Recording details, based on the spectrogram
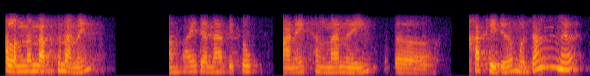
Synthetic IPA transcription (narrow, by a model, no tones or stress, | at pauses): kʰalamnanap̚sʰɯnanɯj | nampʰajdanabek̚tɔk̚manajkʰaŋnanɯj | kʰatʰedɯmɯzaŋnɯ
